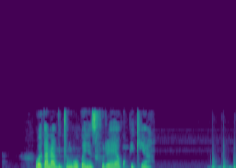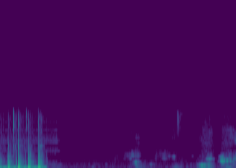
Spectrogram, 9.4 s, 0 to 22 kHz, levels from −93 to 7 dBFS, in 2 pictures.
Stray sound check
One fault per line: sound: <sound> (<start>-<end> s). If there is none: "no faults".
sound: thud (4.1-5.7 s)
